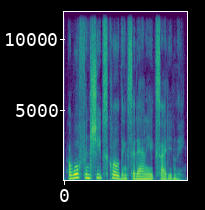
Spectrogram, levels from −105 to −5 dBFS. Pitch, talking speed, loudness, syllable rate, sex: 205 Hz, 195 wpm, -20 LUFS, 5.8 syllables/s, female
